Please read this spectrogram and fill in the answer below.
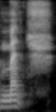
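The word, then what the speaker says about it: Moench: been created by and I found out how you pronounce this guy's name because remember we kept bringing him up last season oh yeah it's Doug mench mench did a lot of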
